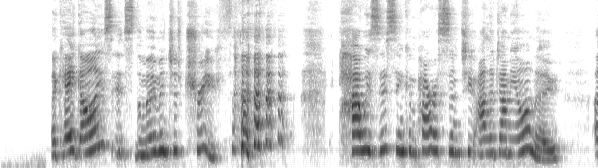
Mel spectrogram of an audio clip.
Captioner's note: laughing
